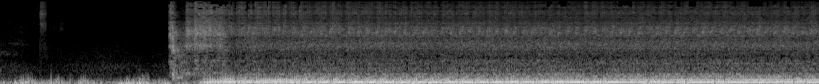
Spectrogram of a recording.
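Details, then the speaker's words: 1979 Volvo 240 with exhaust swapped from another 240, new front gasket: cold start with manual choke high idle at about 1500–2000 rpm, brief crank then steady fast even idle, a little blue smoke; clean normal cold start. "so this right now is cold start and the high idle's on with the manual choke at about 1500 to 2 grand as you can tell it starts up every time"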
